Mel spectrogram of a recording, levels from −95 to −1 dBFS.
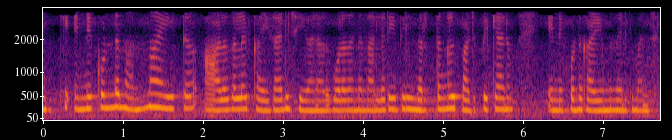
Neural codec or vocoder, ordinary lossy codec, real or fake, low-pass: none; MP3, 32 kbps; real; 3.6 kHz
